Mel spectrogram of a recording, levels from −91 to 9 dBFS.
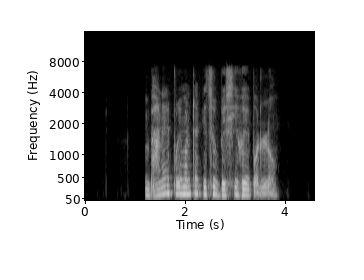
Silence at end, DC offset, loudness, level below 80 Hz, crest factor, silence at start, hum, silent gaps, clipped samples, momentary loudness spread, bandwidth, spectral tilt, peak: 0.75 s; under 0.1%; -22 LUFS; -58 dBFS; 16 dB; 1.2 s; none; none; under 0.1%; 9 LU; 7.4 kHz; -7 dB/octave; -6 dBFS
